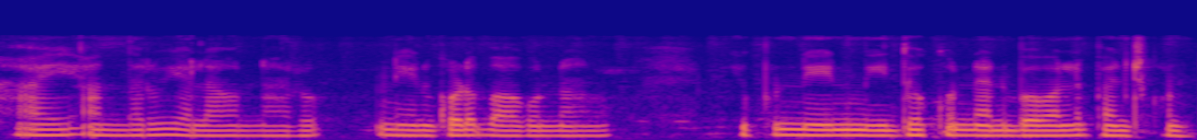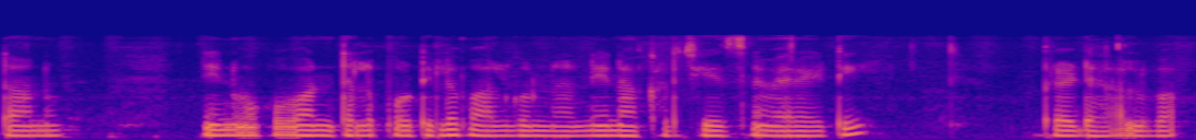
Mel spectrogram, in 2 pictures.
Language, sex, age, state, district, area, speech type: Telugu, female, 18-30, Andhra Pradesh, N T Rama Rao, rural, spontaneous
